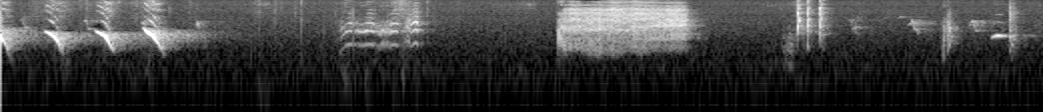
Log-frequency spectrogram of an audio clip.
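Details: Lyrebird in New England National Park, NSW, Australia, mimicking other birds' calls while displaying its tail feathers: three loud, ringing downslurred whistles, a brief chattering phrase, a harsh noisy burst, then scattered sharp chips and short notes.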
